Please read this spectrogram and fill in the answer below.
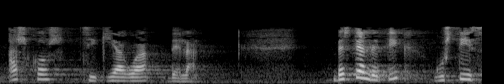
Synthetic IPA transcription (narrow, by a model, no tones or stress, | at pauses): asko̞st͡ʃikiaɣ̞o̞aðe̞la̰ | be̞st̪e̞ald̪e̞t̪ikɡust̪iːs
